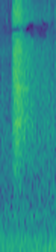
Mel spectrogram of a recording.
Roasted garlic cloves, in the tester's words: आवाज से पता चल रहा है की कितने अच्छे कड़क से हो गए हैं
